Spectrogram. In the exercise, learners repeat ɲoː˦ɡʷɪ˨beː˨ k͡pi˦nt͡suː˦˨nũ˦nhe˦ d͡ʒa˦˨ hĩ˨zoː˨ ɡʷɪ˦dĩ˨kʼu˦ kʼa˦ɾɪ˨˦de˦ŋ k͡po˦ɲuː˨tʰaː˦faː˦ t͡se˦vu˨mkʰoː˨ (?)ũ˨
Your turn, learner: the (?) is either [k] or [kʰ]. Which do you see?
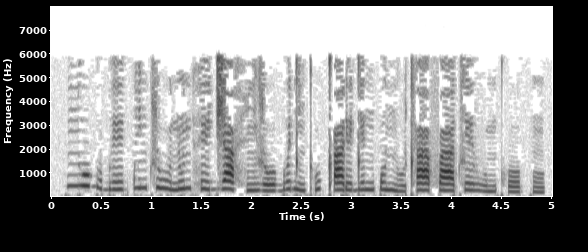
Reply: k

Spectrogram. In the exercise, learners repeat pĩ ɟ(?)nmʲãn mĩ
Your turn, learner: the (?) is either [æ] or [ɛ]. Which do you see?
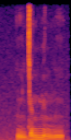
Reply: ɛ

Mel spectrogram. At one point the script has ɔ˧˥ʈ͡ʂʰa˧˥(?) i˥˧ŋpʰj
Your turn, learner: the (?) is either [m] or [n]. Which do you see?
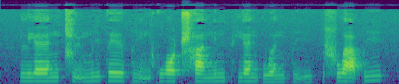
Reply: n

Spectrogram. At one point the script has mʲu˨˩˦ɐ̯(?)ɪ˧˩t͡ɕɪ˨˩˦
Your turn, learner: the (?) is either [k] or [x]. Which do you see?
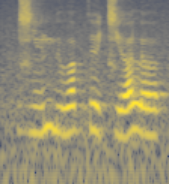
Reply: k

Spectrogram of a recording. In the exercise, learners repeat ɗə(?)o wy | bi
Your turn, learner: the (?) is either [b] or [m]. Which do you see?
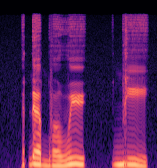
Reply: b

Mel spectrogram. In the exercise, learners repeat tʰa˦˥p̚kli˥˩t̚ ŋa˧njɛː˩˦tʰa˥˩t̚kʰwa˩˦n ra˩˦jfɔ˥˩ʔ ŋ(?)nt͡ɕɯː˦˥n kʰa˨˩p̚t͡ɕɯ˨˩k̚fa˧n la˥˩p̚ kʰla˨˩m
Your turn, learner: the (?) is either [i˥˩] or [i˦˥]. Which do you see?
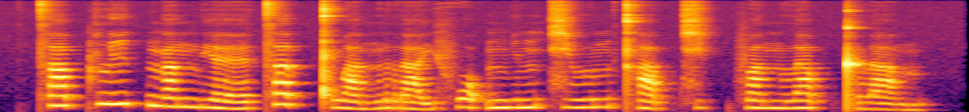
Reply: i˦˥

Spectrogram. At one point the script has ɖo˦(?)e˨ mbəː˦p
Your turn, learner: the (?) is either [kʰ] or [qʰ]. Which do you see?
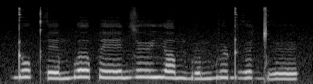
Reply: kʰ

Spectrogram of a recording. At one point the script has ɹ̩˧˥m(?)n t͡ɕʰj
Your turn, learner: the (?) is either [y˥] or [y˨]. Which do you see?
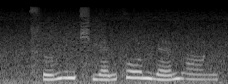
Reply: y˥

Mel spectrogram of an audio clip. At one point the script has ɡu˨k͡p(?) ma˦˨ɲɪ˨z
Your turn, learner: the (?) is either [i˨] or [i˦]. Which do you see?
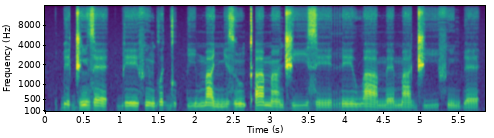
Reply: i˨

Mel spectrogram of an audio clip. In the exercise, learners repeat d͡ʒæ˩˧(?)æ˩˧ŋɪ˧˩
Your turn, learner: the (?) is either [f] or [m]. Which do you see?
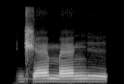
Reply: m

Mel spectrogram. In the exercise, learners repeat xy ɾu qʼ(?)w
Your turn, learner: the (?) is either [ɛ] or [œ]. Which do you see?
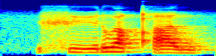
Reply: ɛ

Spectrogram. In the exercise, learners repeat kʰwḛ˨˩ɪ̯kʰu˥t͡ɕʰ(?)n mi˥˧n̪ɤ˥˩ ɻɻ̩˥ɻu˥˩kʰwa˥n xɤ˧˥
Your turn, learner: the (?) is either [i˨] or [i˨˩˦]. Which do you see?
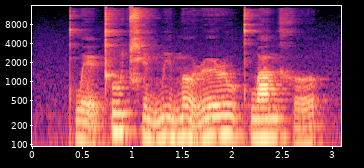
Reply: i˨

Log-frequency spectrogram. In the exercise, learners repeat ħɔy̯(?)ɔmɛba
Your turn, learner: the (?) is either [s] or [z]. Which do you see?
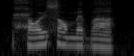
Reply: s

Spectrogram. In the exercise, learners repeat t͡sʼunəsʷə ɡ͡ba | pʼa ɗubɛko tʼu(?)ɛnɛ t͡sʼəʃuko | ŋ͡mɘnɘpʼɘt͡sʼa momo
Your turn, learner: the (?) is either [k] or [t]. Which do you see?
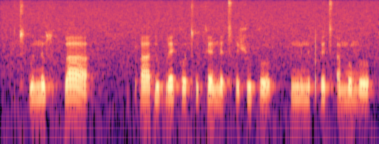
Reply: k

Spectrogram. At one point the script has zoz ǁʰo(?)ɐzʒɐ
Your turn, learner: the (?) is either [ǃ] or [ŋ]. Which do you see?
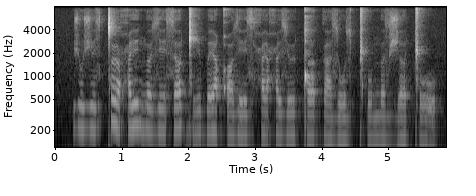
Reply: ŋ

